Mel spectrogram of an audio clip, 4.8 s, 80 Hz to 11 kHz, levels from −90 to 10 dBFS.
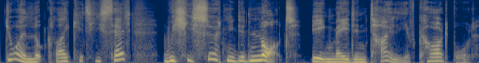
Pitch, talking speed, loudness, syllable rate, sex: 180 Hz, 215 wpm, -20 LUFS, 2.3 syllables/s, male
